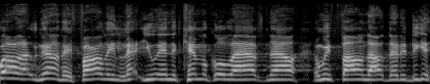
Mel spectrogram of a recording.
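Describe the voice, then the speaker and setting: A man with an American accent uses a raised, projected voice at an extremely high pitch. His tone is bright, sharp and animated, at a moderate pace. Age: old. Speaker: preacher. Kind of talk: sermon. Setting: church stage with audience.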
